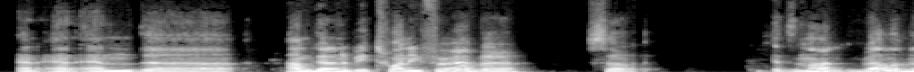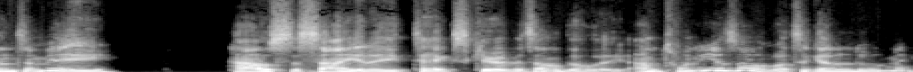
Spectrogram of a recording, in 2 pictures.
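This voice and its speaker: A man's voice: medium pitch, slightly rough. A man teaching a Torah class, with lots of stammered restarts and rhetorical questions. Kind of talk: lecture on Pirkei Avot.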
